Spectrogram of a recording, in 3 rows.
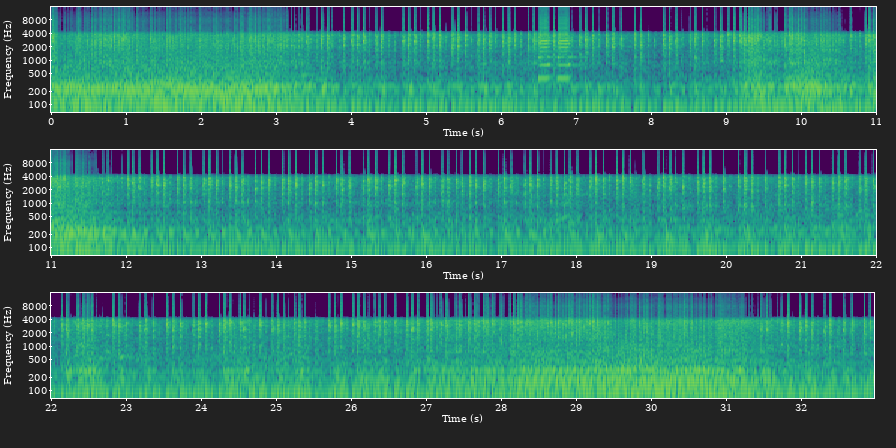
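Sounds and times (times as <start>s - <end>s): motorcycle engine running: 0.0s - 32.9s
short horn beep: 6.4s - 7.2s.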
